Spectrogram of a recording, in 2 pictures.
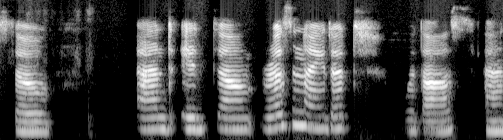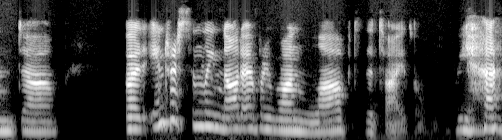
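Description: A woman at a medium pitch with ordinary pitch variation, speaking at a very slow pace with long, frequent pauses. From Ukraine. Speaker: art historian and translator. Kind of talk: interview discussion.

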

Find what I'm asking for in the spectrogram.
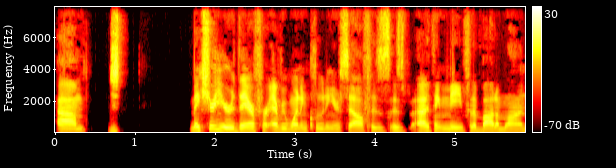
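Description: This man has an ordinary speaking voice at a medium pitch. He talks at a moderate pace with ordinary pitch variation. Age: 40s. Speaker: podcast host and former radio host. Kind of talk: casual chat.

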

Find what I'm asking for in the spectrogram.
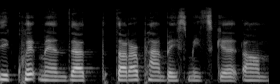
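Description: A woman speaks at a medium pitch with fairly even intonation. Hers is an unremarkable speaking voice. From Mexico, raised in the US. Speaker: food company co-founder. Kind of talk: interview.

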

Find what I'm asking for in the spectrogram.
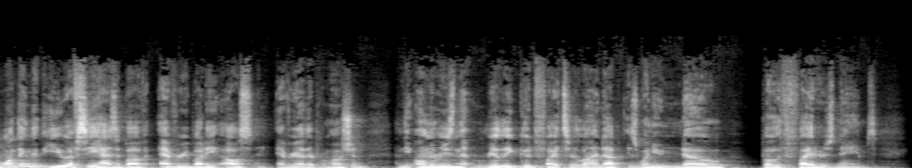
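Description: With an American accent, a man speaks at a very fast pace in a medium pitch. His voice is somewhat breathy, with ordinary pitch variation. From US Northeast, Marblehead, Massachusetts. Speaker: combat sports promoter and announcer. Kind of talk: casual interview. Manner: talkative, rapid with many restarts.

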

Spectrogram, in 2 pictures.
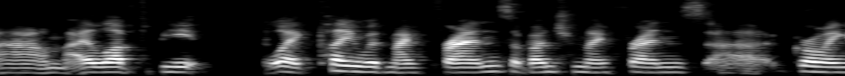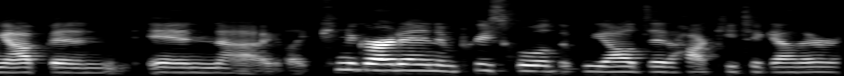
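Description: Against a quiet background, a woman with an American accent speaks at a fairly low pitch and moderate pace, her tone bright and sharp, her intonation fairly even, with hardly any pauses. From Acton, Massachusetts (Boston area). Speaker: professional hockey player. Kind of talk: casual interview.

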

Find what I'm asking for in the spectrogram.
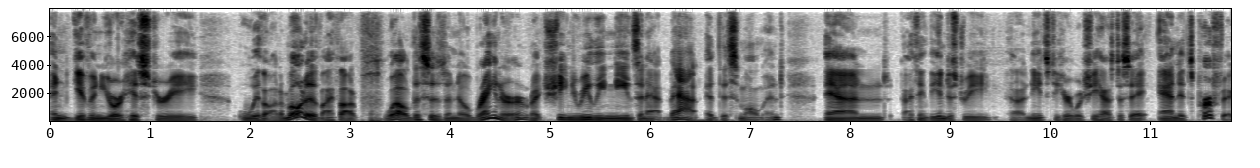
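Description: A man talks with vocal fry at a very deep, low pitch. The recording is very clean, with a silent background. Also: ordinary pitch variation, moderate pace. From US West Coast, Los Angeles. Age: 50s. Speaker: consultant and former Shakespeare teacher. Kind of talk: interview. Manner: halting with frequent repetitions.

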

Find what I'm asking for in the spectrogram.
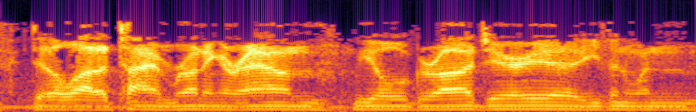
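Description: A man talks at a fairly quick pace in a very deep, low voice, with noticeable background noise behind him. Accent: American. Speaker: racing operations director. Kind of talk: casual interview.

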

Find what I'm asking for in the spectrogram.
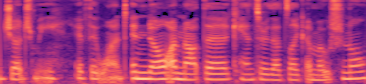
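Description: A woman with an American accent, vocal fry and a moderate pace. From Kansas, US Midwest. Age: 20s. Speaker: true crime podcaster. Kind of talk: casual chat, solo podcast. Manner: casual, chatty, rambling.

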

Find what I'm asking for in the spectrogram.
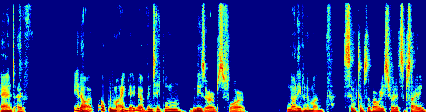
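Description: A man talks at a moderate pace and medium pitch, with ordinary pitch variation and long, frequent pauses. His voice is somewhat breathy, and the sound is dry and close with no echo. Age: 40s. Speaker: academic podcast host. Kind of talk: interview. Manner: halting, many fillers and restarts.

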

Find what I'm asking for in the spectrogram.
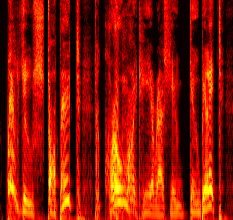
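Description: This is a put-on character voice with very wide pitch swings. It moves at a slow pace in a dry, close sound with no echo. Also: man, medium pitch for a man.

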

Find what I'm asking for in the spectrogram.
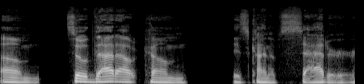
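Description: This man's voice has a dark, mellow tone and is somewhat breathy. The sound is dry and close, with no echo. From Detroit, US Midwest. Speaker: podcast co-host. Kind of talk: casual chat.

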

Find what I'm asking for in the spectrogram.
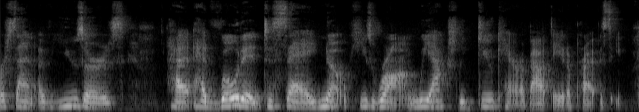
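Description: A woman's dark, mellow tone touched with vocal fry. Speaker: think tank fellow, China tech policy expert. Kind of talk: interview.

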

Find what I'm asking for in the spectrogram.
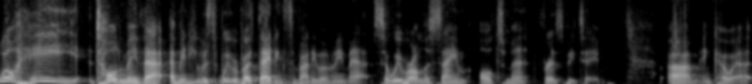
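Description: A woman's medium-pitched voice at a fairly quick pace, with very wide pitch swings and big swings in loudness against a quiet background. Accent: Southern US. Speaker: podcast co-host. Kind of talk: casual interview chat.

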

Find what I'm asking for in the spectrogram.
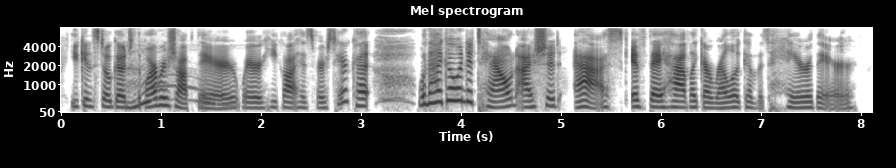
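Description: Recorded dry and close with no echo, a woman with a Southern US accent speaks at a fairly quick pace, her medium-pitched voice bright and sharp in tone with ordinary pitch variation. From US South. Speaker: podcast co-host. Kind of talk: casual chat.

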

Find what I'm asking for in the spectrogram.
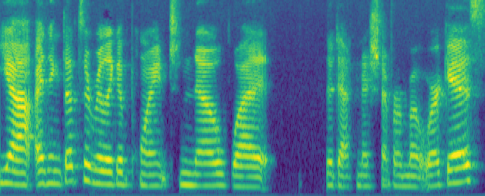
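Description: A woman with a Canadian accent speaks at a moderate pace and medium pitch. She has a normal speaking voice. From Canada. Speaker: podcast co-host, remote worker. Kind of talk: casual chat.

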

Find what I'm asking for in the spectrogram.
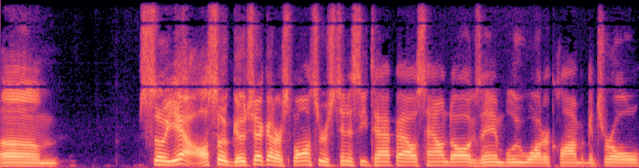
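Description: Over a quiet background, a man talks at a moderate pace in a normal speaking voice, fairly high in pitch, his intonation fairly even. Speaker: sports podcast co-host. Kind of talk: casual sports talk podcast.

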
